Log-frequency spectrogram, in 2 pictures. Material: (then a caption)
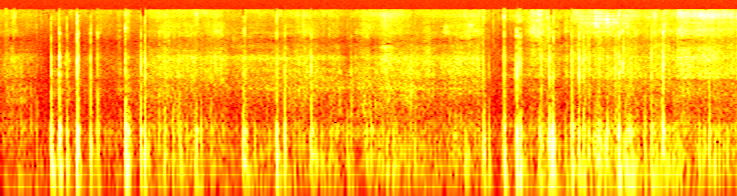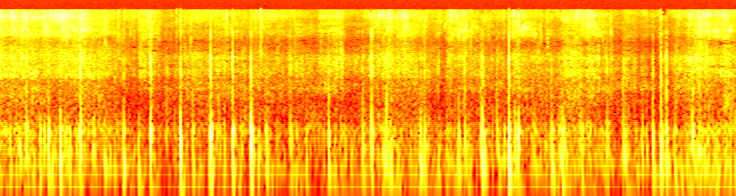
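Plastic. Long fingernails on both hands tap across the bubbles of a flat blue plastic bubble wrap envelope. The result is a steady stream of quick, dull, low taps with sharp soft clicks and almost no ring, in irregular bursts that run throughout the clip.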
